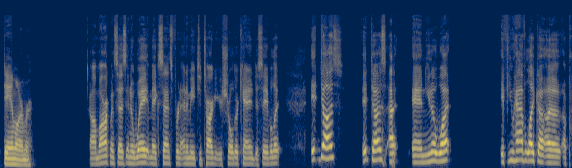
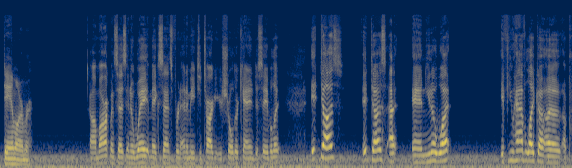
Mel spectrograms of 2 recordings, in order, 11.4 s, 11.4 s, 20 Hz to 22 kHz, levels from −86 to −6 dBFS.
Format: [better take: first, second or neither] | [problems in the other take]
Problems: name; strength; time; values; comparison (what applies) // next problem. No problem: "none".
first | low rumble; faint; throughout; 25 dB below the speech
